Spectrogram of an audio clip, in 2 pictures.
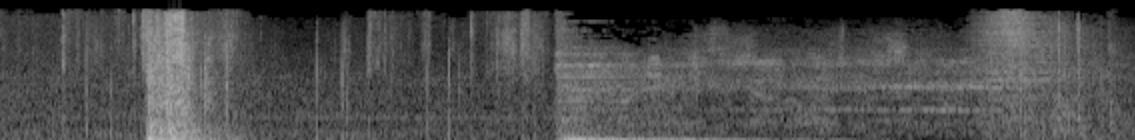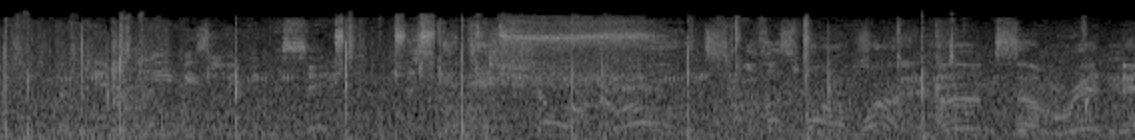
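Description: Footsteps shuffle softly on a hard floor.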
